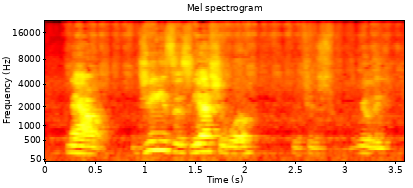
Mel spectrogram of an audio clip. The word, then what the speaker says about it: Yeshua: Now, Jesus Yeshua, which is really how you pronounce the name, said it best.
